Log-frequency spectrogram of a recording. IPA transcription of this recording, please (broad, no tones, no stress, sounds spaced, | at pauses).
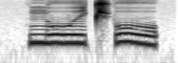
n oː e̯ t͡ʃʼ o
